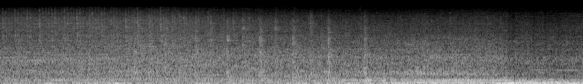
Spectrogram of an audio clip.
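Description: A car engine idling: a steady low hum that grows louder near the end.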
